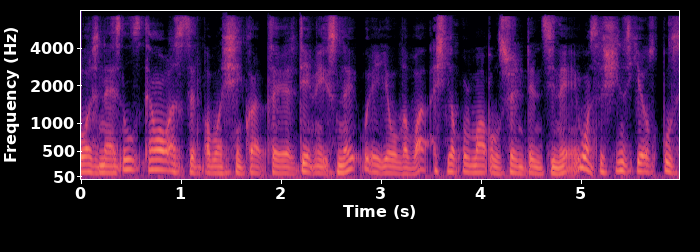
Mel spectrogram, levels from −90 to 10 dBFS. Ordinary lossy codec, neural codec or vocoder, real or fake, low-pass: AAC, 32 kbps; autoencoder, 22.05 kHz, a latent of 192 numbers a frame, VITS, trained on many speakers; fake; 7.2 kHz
